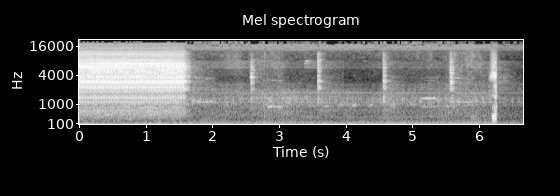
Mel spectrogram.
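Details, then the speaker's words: International DT466E diesel truck, cold engine, cold-start misfire that clears when warm: injector buzz test with the hydro-booster backup pump disconnected; a rush, then sharp clicks about once a second, with only four of six injectors sounding (first two and last two). "Vieron, solamente cuatro inyectores están sonando, los dos primeros y los dos últimos. Y esto es el motor en frío."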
